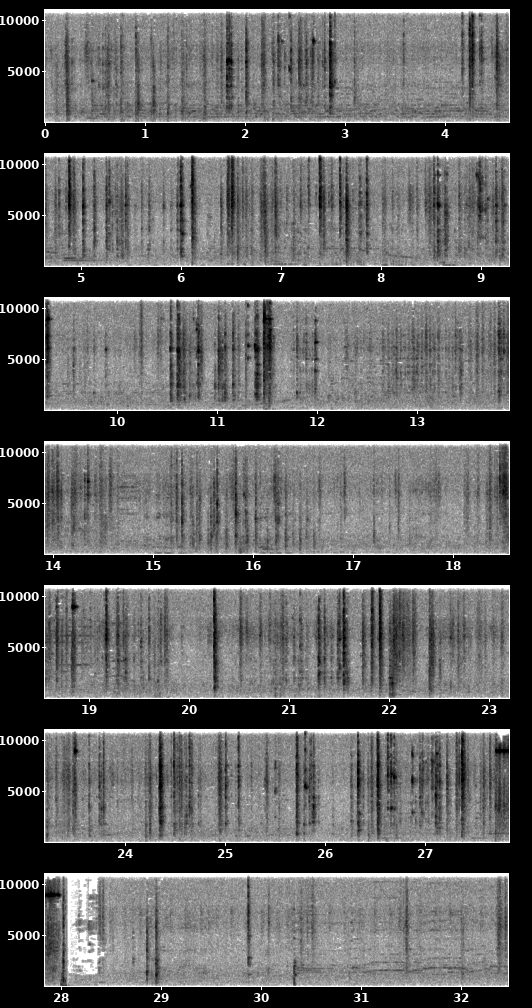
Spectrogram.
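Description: Garage work noise: scattered clicks, clinks and knocks of hand tools and metal wheel and axle parts, with one loud clank near the end.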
